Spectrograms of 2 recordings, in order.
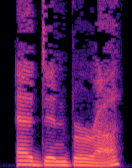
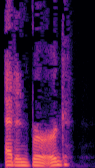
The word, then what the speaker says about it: Edinburgh: The city, which it turns out is pronounced Edinburgh and not Edinburgh, is more than 900 years old.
